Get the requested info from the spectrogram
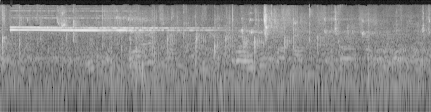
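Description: A referee's whistle blown in one long, steady blast of about two seconds, with players' voices and the knock of the ball on the court around it.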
